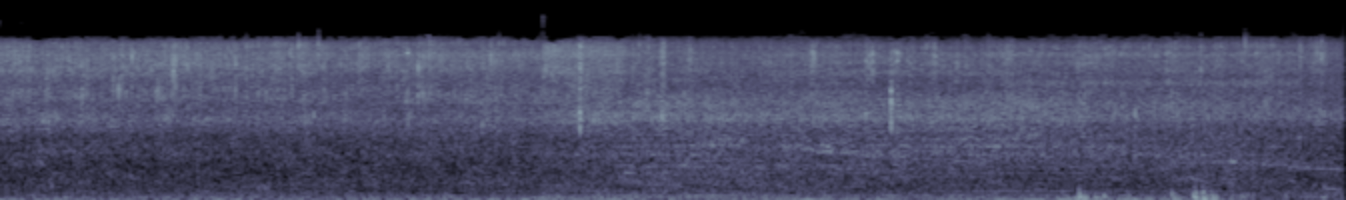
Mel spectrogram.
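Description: Steady low rumble of idling coach buses under a hiss of light rain on wet pavement, with a few dull thumps about eight and nine seconds in.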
